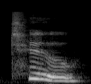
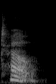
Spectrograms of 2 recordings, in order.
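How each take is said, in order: First: The vowel is a long U sound. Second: The vowel is a long O sound. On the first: The speaker calls it right. "you're pronouncing it with a long U" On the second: The speaker calls it wrong. "not toe"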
